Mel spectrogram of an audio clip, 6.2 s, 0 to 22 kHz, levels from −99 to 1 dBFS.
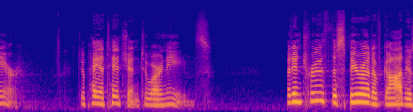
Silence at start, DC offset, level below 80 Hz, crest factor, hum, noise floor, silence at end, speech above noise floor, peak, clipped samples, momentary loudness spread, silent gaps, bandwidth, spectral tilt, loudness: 0 s; under 0.1%; -78 dBFS; 18 dB; none; -75 dBFS; 0 s; 50 dB; -8 dBFS; under 0.1%; 18 LU; none; 10.5 kHz; -6 dB/octave; -24 LUFS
